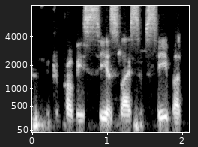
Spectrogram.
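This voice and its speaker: A man with a South African accent, a winemaker talking casually and haltingly with many fillers while standing outdoors in a vineyard, tired and coughing now and then. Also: darkish tone, no echo, low-quality recording.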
